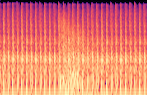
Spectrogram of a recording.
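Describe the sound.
Rapid gunfire in a video game during a sniper engagement: many evenly spaced shots in a fast, steady automatic rhythm, loud and continuous throughout.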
